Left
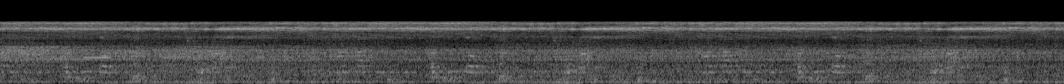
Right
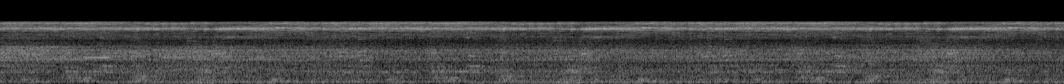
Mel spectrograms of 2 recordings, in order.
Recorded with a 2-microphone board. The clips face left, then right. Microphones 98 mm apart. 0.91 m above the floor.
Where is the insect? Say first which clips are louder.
Left 1 dB; 45° left (ahead or behind), 2.5 m.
